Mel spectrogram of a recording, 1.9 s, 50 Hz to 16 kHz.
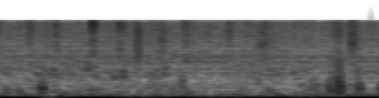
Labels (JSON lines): {"label": "anthrophony, boat engine", "recorder": "SoundTrap 500"}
